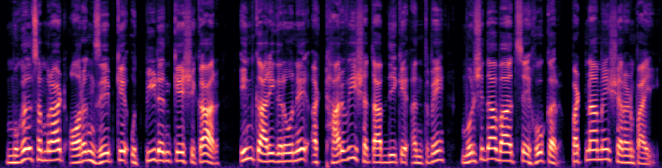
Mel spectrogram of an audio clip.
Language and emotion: Hindi, neutral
